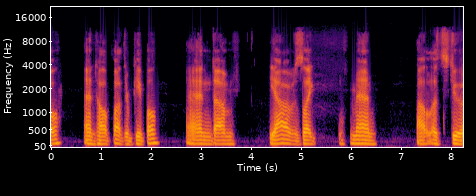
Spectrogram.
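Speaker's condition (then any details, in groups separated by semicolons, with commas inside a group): ALS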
